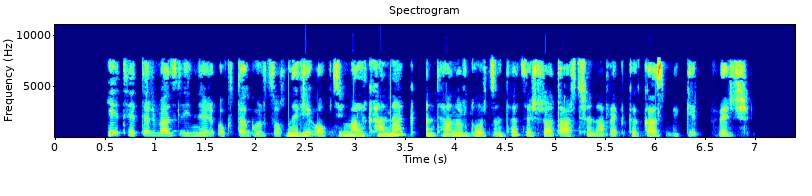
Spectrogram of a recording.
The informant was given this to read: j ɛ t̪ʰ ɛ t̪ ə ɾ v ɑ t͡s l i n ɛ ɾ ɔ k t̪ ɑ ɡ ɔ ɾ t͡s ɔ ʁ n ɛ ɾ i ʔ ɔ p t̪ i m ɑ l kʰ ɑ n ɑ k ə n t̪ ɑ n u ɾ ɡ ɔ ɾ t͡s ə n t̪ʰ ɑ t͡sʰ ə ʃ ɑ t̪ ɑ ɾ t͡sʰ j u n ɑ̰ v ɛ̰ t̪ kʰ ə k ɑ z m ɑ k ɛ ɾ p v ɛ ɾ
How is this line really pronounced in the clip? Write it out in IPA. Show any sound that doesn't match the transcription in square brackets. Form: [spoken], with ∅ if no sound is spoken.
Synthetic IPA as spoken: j ɛ t̪ʰ ɛ t̪ ə ɾ v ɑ t͡s l i n ɛ ɾ ɔ [kʰ] t̪ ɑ ɡ ɔ ɾ t͡s ɔ ʁ n ɛ ɾ i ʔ ɔ p t̪ i m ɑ l kʰ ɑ n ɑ k ə n [t̪ʰ] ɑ n u ɾ ɡ ɔ ɾ t͡s ə n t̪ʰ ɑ t͡sʰ ə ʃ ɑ t̪ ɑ ɾ t͡sʰ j u n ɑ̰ v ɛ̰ t̪ [k] ə k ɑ z m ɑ k ɛ ɾ p v ɛ ɾ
